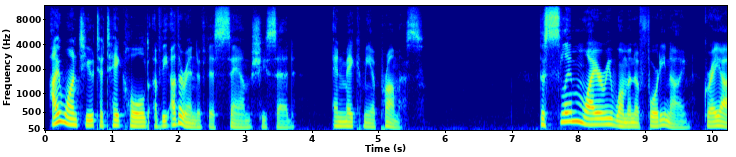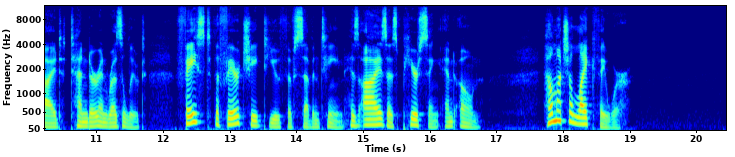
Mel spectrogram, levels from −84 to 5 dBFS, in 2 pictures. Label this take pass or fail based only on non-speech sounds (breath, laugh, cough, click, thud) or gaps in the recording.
pass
